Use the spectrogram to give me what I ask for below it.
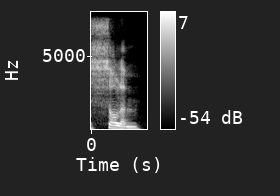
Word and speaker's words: solemn: And solemn. S-O-L-E-M-N. You don't pronounce the N. It's silent.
